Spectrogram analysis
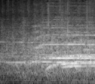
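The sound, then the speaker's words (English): A crowd cheers and yells in a university campus bar in downtown Montreal, celebrating on election night. A dense, continuous roar of many voices swells steadily louder. “That's the sound of celebration in the campus bar at Concordia University in downtown Montreal.”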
